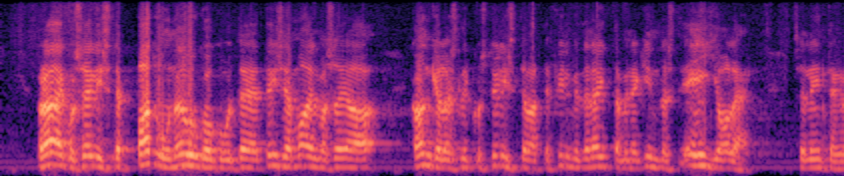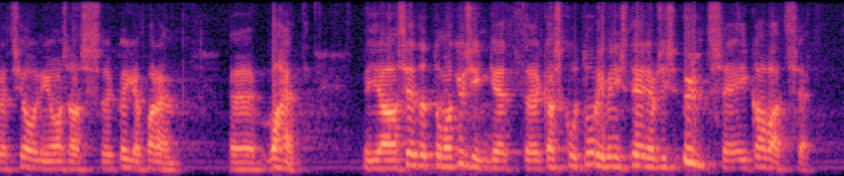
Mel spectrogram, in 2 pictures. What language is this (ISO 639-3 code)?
est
